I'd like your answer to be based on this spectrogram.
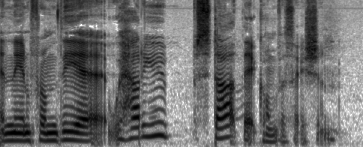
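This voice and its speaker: A woman with a New Zealand accent. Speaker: podcast host and producer. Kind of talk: live radio advice show. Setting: studio.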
